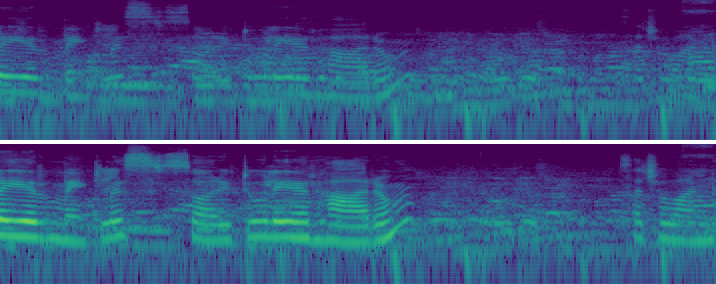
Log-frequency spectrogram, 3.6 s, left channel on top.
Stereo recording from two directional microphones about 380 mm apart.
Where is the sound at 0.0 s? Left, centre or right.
Centre.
